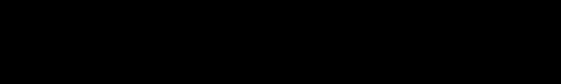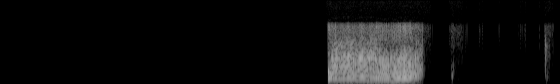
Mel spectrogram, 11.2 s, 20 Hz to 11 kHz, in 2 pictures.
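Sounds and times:
loud drawn-out buzzy fart: 0:08.9 - 0:10.0.

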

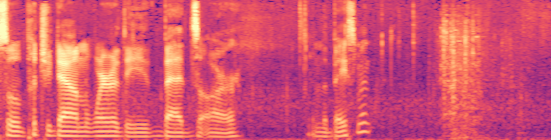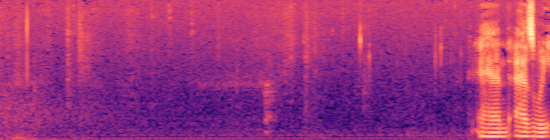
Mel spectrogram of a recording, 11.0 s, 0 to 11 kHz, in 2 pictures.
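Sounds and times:
speech: 0:00.0 - 0:04.6, 0:10.3 - 0:11.0
back door of a building creaking and scraping open: 0:04.0 - 0:06.5.

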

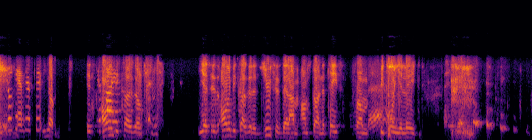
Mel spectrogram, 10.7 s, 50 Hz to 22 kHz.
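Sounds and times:
speech: 0:00.0 - 0:03.3, 0:04.0 - 0:09.7
person clearing throat: 0:02.7 - 0:03.2, 0:07.4 - 0:08.1, 0:08.9 - 0:09.7.

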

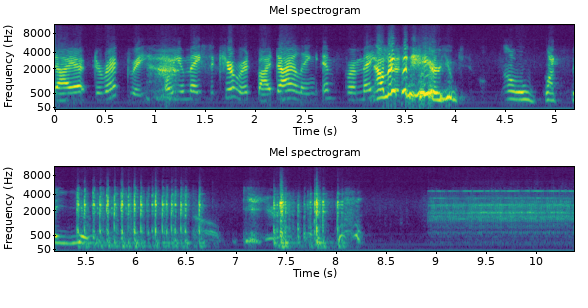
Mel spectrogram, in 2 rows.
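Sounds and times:
speech: 0:00.0 - 0:06.0, 0:07.1 - 0:08.3
telephone bell ringing in a continuous trill: 0:08.9 - 0:10.3.

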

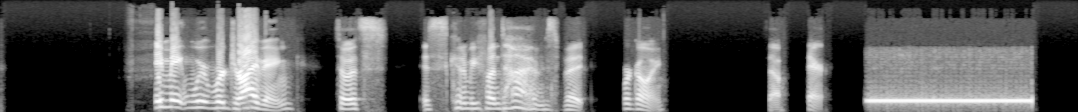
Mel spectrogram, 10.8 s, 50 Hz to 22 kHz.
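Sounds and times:
speech: 0:01.5 - 0:06.7, 0:07.7 - 0:08.3
telephone ringing with a steady electronic tone: 0:08.7 - 0:10.4.

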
